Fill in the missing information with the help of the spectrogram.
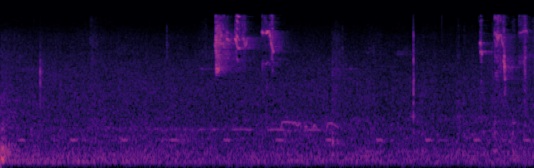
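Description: Short, very high-pitched squeaks from a baby long-tailed macaque: a cluster about two seconds in and another near the end. Under them, a faint call repeats about twice a second.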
